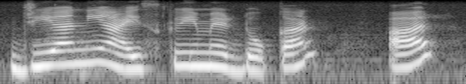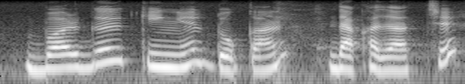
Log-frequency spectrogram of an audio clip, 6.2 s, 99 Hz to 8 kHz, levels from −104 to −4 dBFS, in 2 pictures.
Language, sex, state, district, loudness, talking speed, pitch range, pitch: Bengali, female, Odisha, Khordha, -15 LUFS, 115 wpm, 220-275 Hz, 235 Hz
